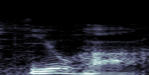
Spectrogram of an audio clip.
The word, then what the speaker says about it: Juha: Because I'm from Finland, so it's Juha.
